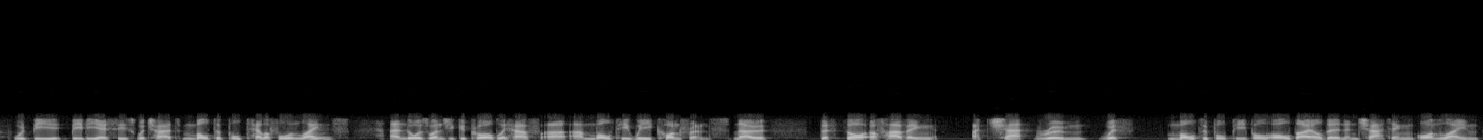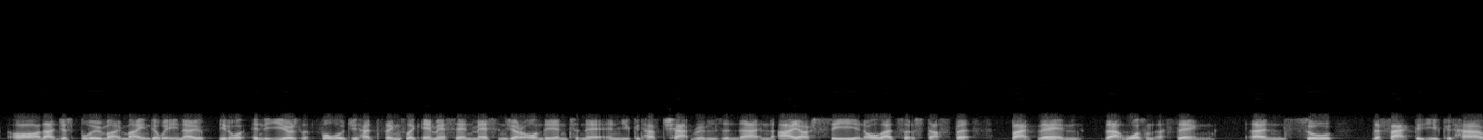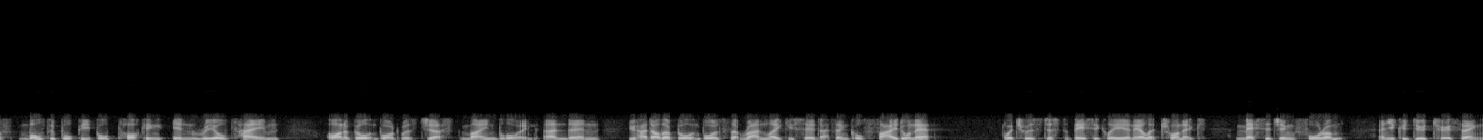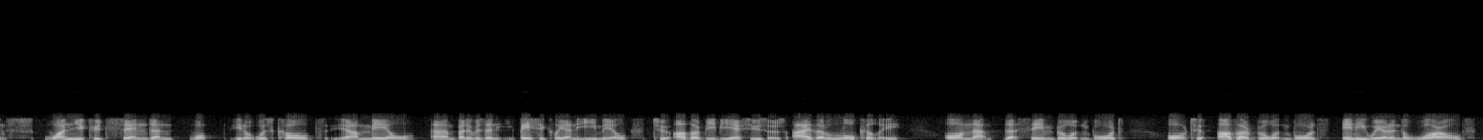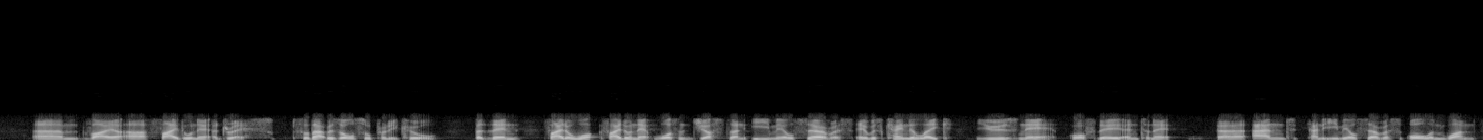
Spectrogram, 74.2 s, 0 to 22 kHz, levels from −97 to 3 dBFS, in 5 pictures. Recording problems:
phone-call audio

